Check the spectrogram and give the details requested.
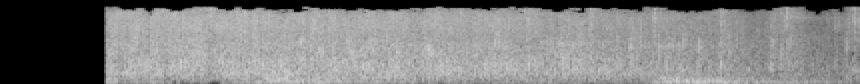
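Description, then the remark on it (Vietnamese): A large audience bursts into loud, sustained applause after a brief silence, welcoming a lay Buddhist speaker on assisted chanting for the dying; the dense clapping holds steady for several seconds before easing slightly at the end. “Xin chúng ta vỗ một tràng pháo.”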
